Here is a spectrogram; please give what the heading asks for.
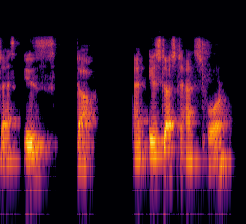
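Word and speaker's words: ISDA: member of an organization called as ista it's pronounced as is da and is the stands for International Swaps and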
